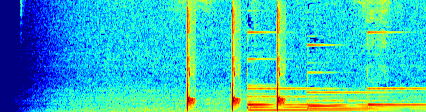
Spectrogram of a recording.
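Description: Three quick cartoon plop sound effects about half a second apart, then soft background music begins with steady held notes.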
